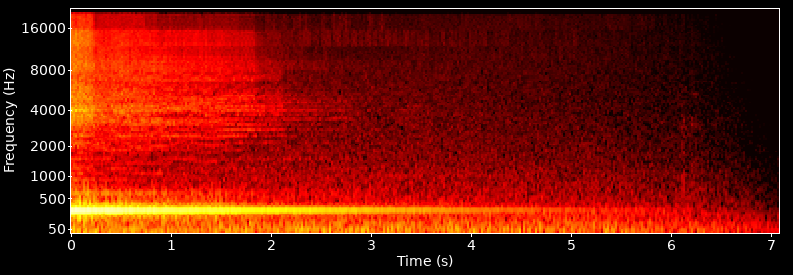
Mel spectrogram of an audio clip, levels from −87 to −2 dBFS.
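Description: A music clip with Opus compression running its full length: tones come across rough, grainy and noisy rather than clean. What separates this from MP3 damage is that it swirls less and leaves few watery holes in the spectrum. Starved bands are filled with folded or noise-like content instead, so the top end stays present up to about 20.2 kHz. The plainly audible damage likely comes from the music mode being pushed to a low rate, which fits roughly 16 kbps.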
